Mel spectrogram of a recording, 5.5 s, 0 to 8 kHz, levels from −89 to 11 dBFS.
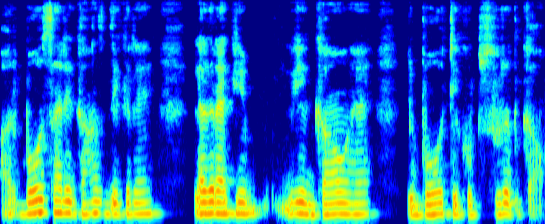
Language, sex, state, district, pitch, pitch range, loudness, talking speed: Hindi, male, Bihar, Supaul, 145 Hz, 140-150 Hz, -20 LUFS, 230 wpm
